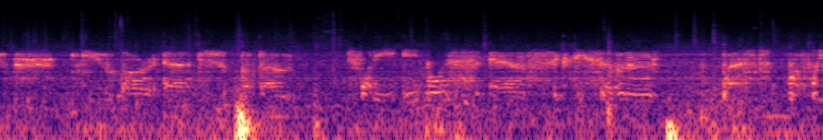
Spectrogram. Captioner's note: voice on radio giving weather report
